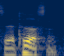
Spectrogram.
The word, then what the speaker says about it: Pedersen: For the pronunciation police, it is Pedersen for the last name.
